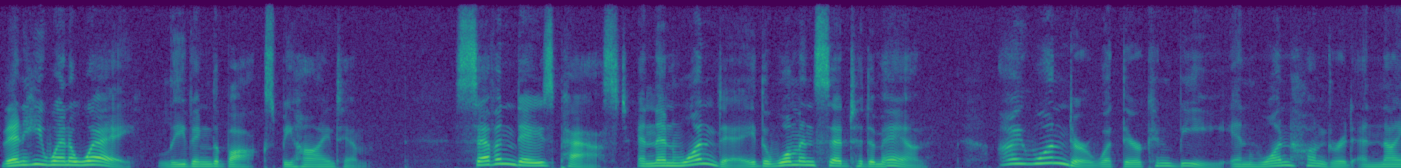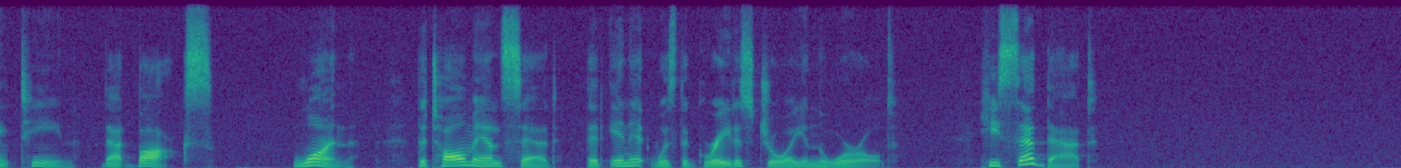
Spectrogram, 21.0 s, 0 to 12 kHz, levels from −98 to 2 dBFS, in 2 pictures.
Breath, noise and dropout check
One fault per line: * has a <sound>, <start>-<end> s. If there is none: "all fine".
all fine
